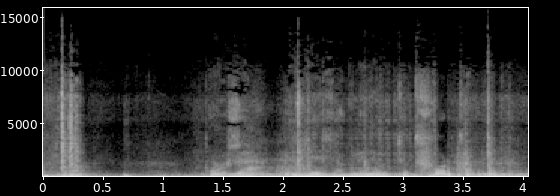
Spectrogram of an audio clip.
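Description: An oven door creaks and clunks as it is pulled open.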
